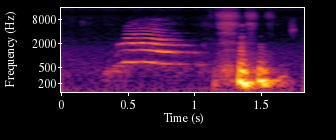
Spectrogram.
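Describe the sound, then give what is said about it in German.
A cat meows once: a clear, drawn-out tonal meow that is fairly loud and heard alone, followed by a short burst of lower, rougher noise. “Meine Katze ist gerade da.”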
